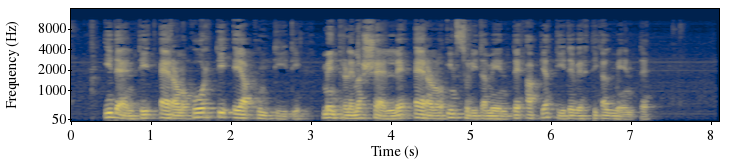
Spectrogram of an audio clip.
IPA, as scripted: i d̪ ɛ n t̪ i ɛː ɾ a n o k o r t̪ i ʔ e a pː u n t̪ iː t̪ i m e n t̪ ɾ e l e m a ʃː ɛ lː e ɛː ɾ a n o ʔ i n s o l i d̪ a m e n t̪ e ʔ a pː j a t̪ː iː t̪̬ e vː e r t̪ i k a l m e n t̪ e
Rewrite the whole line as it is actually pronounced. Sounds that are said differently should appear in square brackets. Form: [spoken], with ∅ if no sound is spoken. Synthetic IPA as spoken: i d̪ ɛ n t̪ i ɛː ɾ a n o k o r t̪ i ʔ e a pː u n t̪ iː t̪ i m e n t̪ ɾ e l e m a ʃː ɛ lː e ɛː ɾ a n o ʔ i n s o l i [t̪] a m e n t̪ e ʔ a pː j a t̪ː iː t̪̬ e [v] e r t̪ i k a l m e n t̪ e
